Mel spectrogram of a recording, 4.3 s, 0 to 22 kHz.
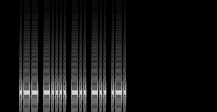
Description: Morse code, heard as a keyed tone, about 30 wpm, 700 Hz. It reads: W6DDR
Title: USA Call Signs - 5 Characters - Repeated 3x - 30wpm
